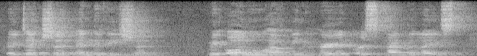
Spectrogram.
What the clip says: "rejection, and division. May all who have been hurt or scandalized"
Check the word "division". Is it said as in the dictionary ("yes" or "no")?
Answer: no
